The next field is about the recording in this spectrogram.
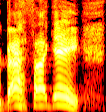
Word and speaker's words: Bethphage: That's how you pronounce it in Hebrew, Bethphage, to the Mount of Olives.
